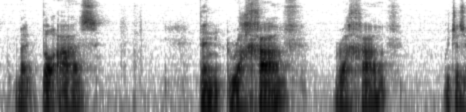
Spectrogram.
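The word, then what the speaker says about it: בֹּעַז: last video shall the moon then we see Bo Oz bajas it's important we pronounce these correctly not not pronounced Boaz but Bo Oz then Rajas Rajas which has a Rahab Ovid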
